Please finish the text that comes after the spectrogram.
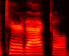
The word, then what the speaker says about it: pterodactyl: Why can't you hear a pterodactyl go to the bathroom? Why is that? The P is silent. Ooh, like the G in lasagna.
